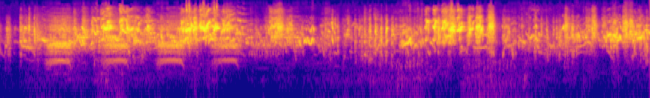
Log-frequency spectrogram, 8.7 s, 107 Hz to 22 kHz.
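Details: Budgies in yellow plumage, August 20, 2024, open with a run of short repeated tonal chirps, then break into loud, harsh squawking and grating warbles from several birds.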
